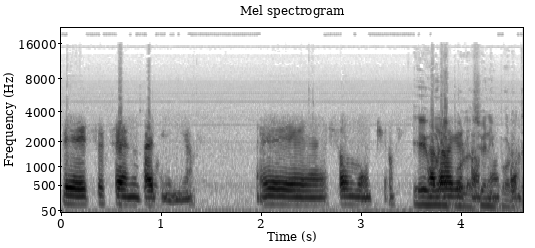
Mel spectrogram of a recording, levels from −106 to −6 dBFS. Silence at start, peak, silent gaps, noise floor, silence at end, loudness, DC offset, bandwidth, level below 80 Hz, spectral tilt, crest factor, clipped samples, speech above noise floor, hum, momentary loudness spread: 0.05 s; -2 dBFS; none; -44 dBFS; 0 s; -17 LUFS; under 0.1%; 8 kHz; -52 dBFS; -7.5 dB/octave; 14 dB; under 0.1%; 27 dB; none; 15 LU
